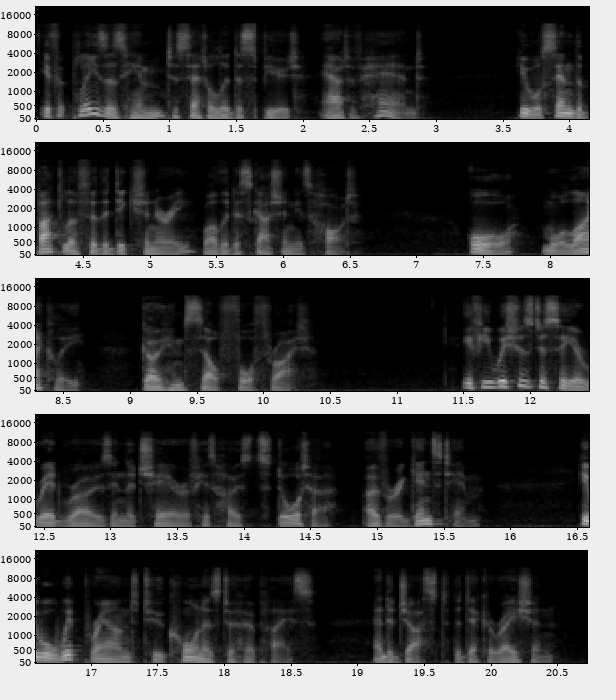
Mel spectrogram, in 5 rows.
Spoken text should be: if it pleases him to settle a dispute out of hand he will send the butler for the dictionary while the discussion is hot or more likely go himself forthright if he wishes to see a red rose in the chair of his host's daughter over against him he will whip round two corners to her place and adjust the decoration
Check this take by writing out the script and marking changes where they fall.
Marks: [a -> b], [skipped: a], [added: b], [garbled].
if it pleases him to settle a dispute out of hand he will send the butler for the dictionary while the discussion is hot or more likely go himself forthright if he wishes to see a red rose in the chair of his host's daughter over against him he will whip round two corners to her place and adjust the decoration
